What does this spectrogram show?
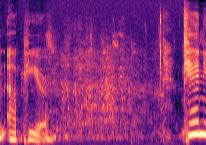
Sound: audience laughing

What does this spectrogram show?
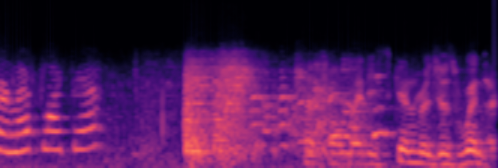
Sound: glass shatters

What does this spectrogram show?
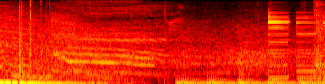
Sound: moaning

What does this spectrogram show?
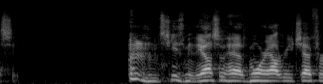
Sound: clears throat

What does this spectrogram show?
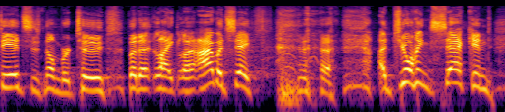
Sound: laughs

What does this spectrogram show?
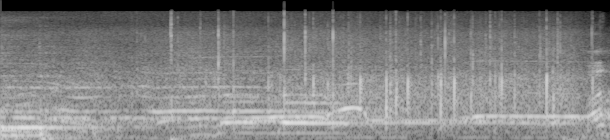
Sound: applause

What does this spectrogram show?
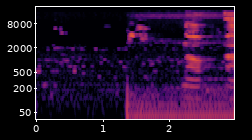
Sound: birds chirping

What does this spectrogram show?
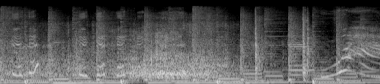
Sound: giggles

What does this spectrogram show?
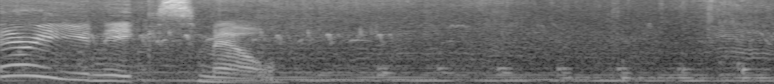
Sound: flies buzz

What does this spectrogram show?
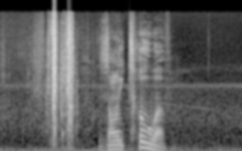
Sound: gun cocks

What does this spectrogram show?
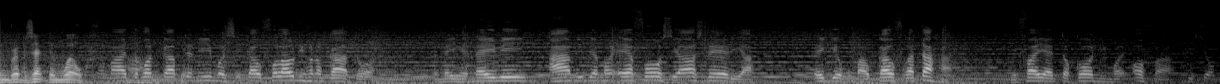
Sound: tongan language and music

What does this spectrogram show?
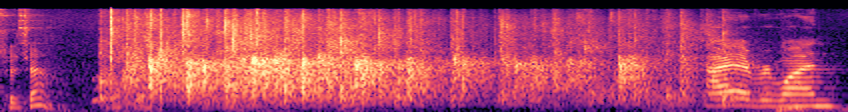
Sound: applause

